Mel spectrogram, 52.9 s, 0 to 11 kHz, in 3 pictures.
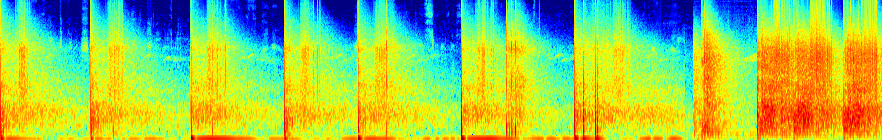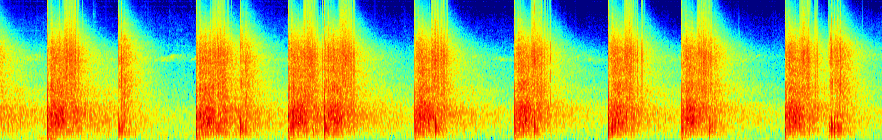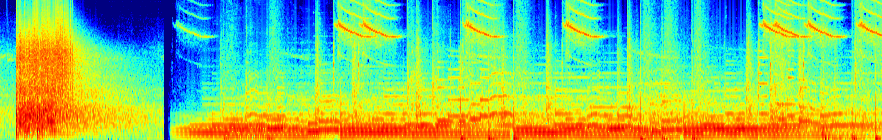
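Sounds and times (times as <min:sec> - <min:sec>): firework shots with crackle: 0:00.0 - 0:01.0, 0:01.7 - 0:03.0, 0:03.8 - 0:05.0, 0:05.6 - 0:08.4, 0:09.2 - 0:12.9, 0:13.8 - 0:20.8, 0:21.6 - 0:27.3, 0:27.9 - 0:29.2, 0:29.8 - 0:32.6, 0:33.3 - 0:37.9, 0:50.5 - 0:52.9.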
